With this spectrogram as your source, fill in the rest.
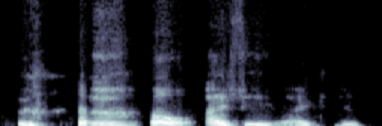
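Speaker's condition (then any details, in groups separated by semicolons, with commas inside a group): Cerebral palsy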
